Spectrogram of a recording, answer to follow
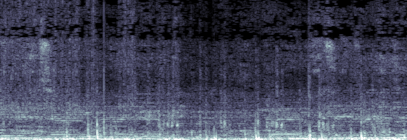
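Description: Background music with the hoofbeats of a horse landing over a fence and cantering on sand, heard as irregular knocks under the music.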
